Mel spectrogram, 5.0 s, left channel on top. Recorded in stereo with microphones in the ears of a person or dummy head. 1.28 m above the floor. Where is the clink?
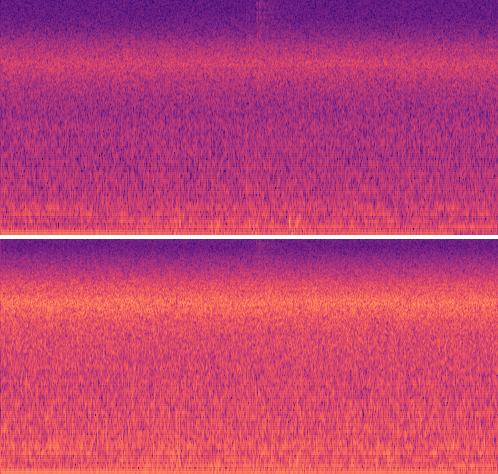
No clink in this recording.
